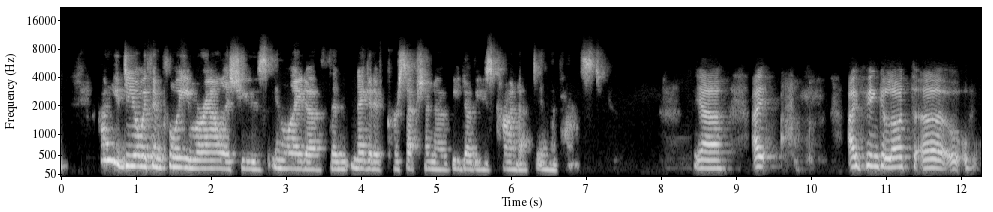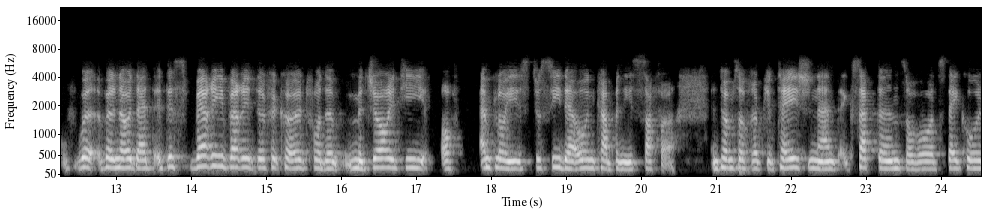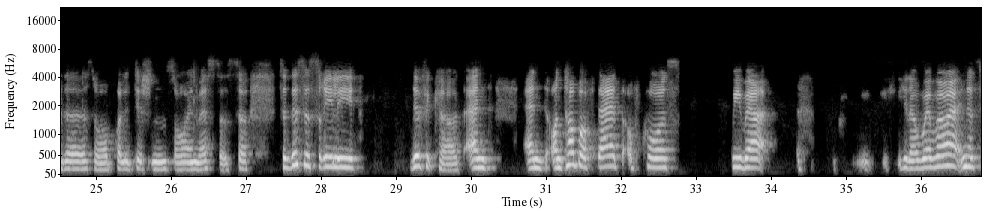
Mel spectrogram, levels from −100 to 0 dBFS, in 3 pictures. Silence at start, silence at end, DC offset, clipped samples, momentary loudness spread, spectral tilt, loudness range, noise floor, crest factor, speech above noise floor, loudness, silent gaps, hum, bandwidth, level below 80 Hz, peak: 0 s; 0 s; under 0.1%; under 0.1%; 12 LU; -4.5 dB/octave; 5 LU; -85 dBFS; 18 dB; 65 dB; -21 LUFS; none; none; 8.6 kHz; -78 dBFS; -4 dBFS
